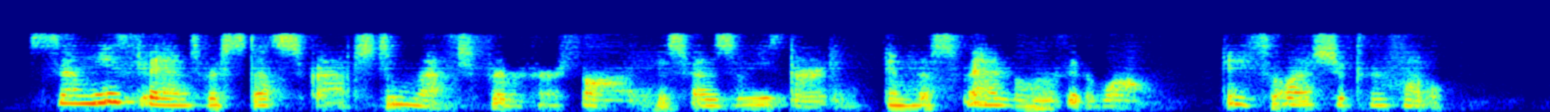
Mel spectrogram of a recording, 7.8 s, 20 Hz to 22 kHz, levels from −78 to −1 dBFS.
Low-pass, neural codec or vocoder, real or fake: 7.2 kHz; codec, 44.1 kHz, 0.9 kbps, DAC; fake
